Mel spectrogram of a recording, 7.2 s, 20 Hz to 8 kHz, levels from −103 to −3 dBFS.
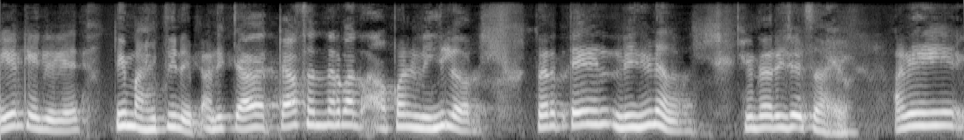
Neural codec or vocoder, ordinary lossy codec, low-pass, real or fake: codec, 16 kHz, 1 kbps, FreqCodec, larger model; none; 7.2 kHz; fake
